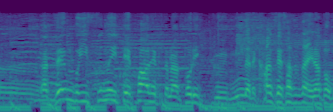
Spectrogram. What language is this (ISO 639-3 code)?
jpn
